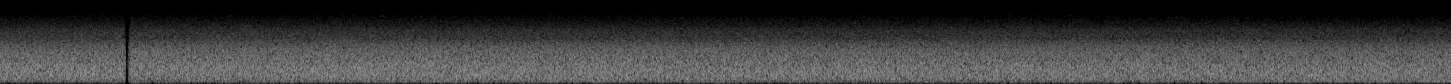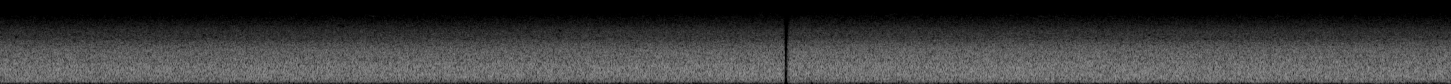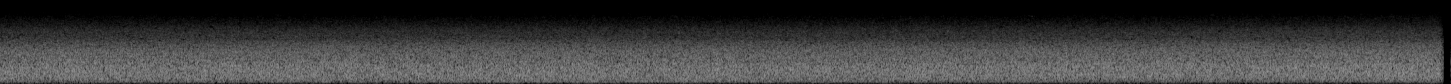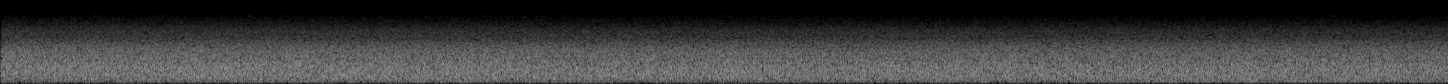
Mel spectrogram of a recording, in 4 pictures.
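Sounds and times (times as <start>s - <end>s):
heavy rain on foliage: 0.0s - 58.0s.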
